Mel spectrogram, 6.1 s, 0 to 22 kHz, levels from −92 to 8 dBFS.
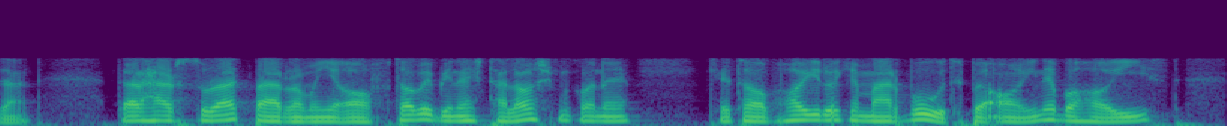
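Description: Muffled, narrowband speech with scratchy s sounds and a granular hiss runs throughout: a Bluetooth CVSD headset codec, passing nothing above 4 kHz and consistent with a 64 kbps link. From 3.91 to 3.94 s a brief stutter repeats about 21 ms of audio. These are overlapping chunks: each roughly 2-second chunk began before the previous one ended. At 4.17 s a small tick is a Bluetooth headset packet repeated: about 7.5 ms of audio, consistent with two lost packets, was filled by decoding the previous packet again.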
